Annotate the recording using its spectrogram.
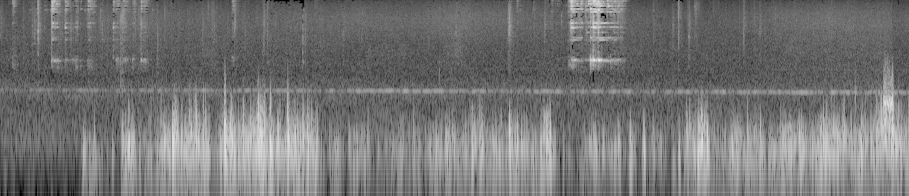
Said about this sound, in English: Plane going about as well.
